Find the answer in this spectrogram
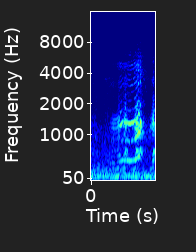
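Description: A Canada goose gives a single drawn-out, nasal honk that rises and then breaks upward, followed by a fainter second note, over low background rumble.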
